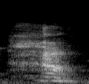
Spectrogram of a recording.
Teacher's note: পাতলা, গলার হলকের মাঝখান থেকে, গলার মাঝখান থেকে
